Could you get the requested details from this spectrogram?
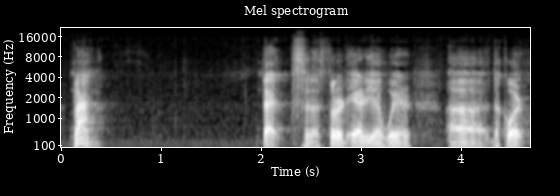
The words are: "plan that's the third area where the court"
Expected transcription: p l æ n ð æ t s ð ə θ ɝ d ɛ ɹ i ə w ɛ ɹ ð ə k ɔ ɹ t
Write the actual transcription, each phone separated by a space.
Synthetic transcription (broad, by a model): p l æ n ð æ t s ð ə θ ɝ d ɛ ɹ i ə w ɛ ɹ ð ə k ɔ ɹ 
